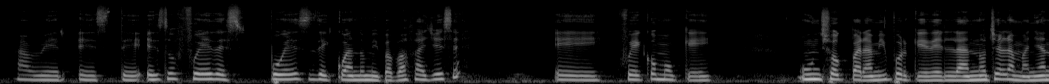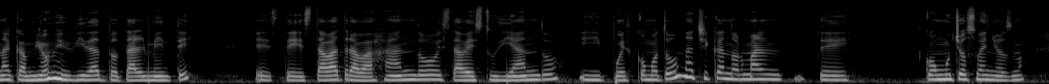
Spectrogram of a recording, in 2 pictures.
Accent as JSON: {"language": "Spanish", "region": "La Libertad", "country": "Peru", "tie": "born or raised there", "moved": "yes", "said": "soy de Perú, pero soy natural de la libertad de Perú. Y Llevo tres años acá."}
